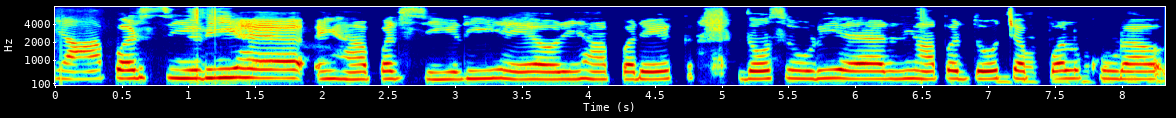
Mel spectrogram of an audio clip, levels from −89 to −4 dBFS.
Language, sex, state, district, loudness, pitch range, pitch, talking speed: Hindi, male, Bihar, Jamui, -14 LUFS, 280-310 Hz, 295 Hz, 145 wpm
